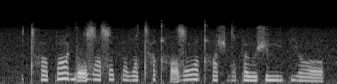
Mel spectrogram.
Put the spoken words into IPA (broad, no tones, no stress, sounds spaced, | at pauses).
tʰ ɒ p ɑ ɡ ṵ zˤ ɑ sˤ ʊ p ɪ ðˤ ɪ tʰ ʊ qʰ ɑ̰ zˤ ʊː qʰ ɑ ʃ dˤ i p ʊː ʃ ɪ mʲ ɜ pʲ ɔː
